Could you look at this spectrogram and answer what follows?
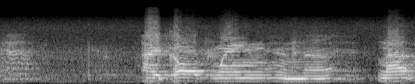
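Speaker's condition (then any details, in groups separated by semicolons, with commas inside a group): ALS (Lou Gehrig's disease); young onset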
